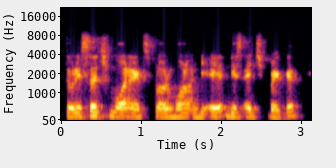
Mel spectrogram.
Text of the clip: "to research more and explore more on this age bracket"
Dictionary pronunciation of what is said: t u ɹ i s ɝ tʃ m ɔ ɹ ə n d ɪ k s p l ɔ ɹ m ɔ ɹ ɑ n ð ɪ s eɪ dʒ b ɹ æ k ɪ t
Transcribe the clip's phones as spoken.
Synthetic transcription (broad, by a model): t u ɹ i s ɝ tʃ m ɔ ɹ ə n ɪ k s p l ɔ ɹ m ɔ ɹ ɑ n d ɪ s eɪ tʃ b ɹ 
